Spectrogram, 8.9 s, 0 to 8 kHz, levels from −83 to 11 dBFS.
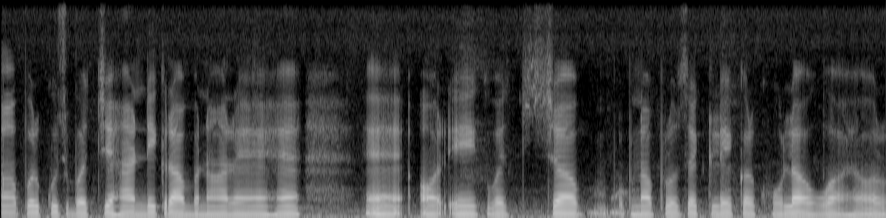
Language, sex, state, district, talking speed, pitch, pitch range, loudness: Hindi, female, Bihar, Vaishali, 130 wpm, 155 Hz, 100-160 Hz, -16 LUFS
